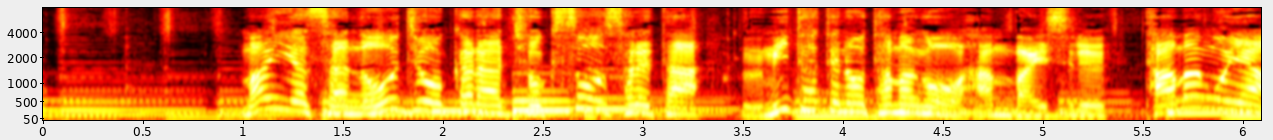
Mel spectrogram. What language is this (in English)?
Japanese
